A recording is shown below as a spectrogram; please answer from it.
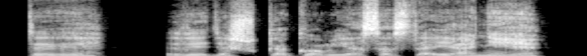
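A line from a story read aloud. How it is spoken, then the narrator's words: Hoarse wheeze. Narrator (Russian): прохрипел адвокат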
